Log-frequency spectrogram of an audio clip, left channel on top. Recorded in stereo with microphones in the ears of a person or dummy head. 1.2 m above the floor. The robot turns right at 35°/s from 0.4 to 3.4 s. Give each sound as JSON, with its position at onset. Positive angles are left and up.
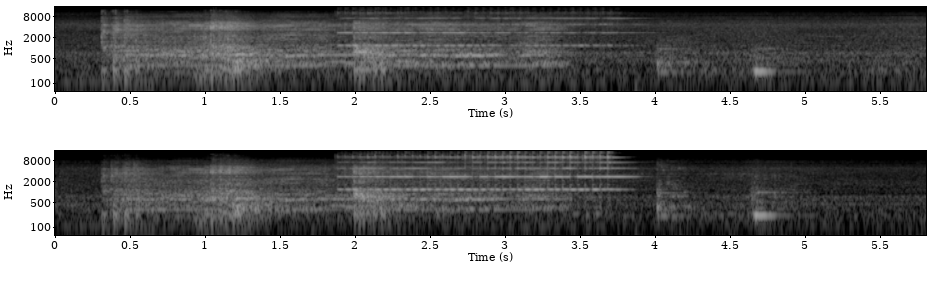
{"t": 0.3, "sound": "chewing", "side_deg": 45, "distance_m": 4.5}
{"t": 1.9, "sound": "a phone ringing", "azimuth_deg": -175, "distance_m": 0.6}
{"t": 4.0, "sound": "a toilet flushing", "side_deg": -50, "distance_m": 1.6}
